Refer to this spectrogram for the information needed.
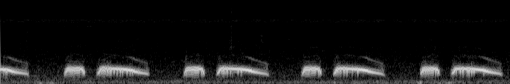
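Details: Cooing spotted dove, a bird from Cà Mau, Vietnam, said to have a good song pattern. A steady run of phrases, each a short hoot followed by a longer downward-sliding coo, repeats roughly every second.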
